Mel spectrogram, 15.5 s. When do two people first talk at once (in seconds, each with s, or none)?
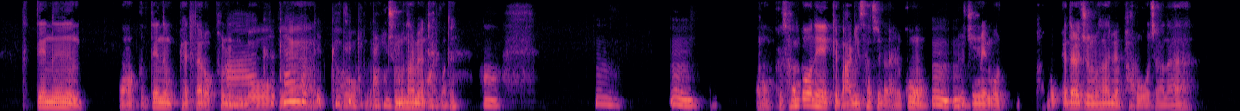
2.8 s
